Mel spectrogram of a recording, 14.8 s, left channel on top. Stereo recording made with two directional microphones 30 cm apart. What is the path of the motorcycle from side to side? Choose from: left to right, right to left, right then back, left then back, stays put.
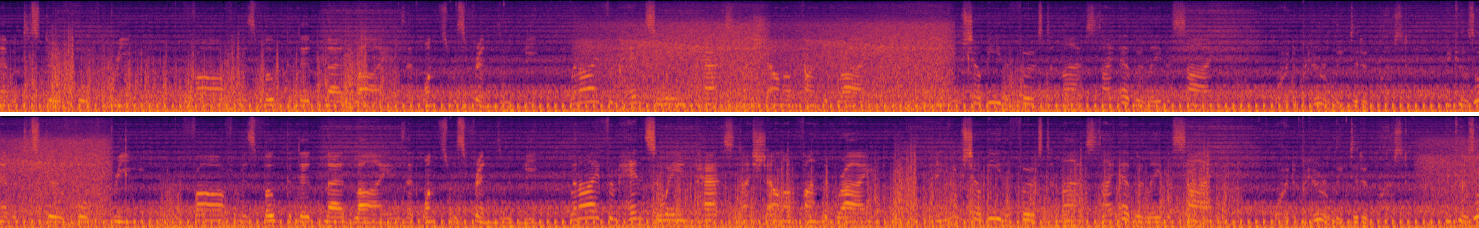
stays put.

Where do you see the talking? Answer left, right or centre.
right.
